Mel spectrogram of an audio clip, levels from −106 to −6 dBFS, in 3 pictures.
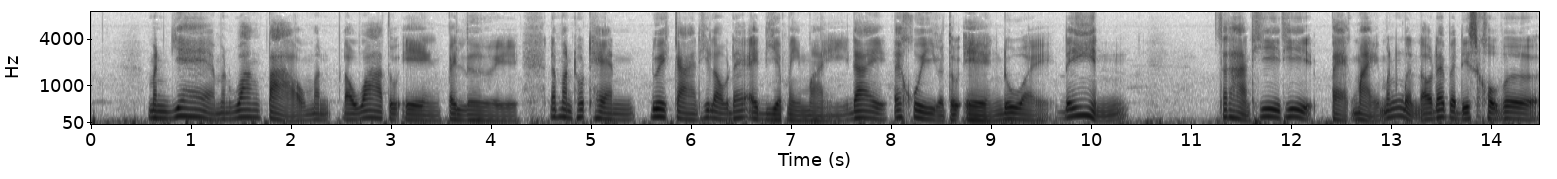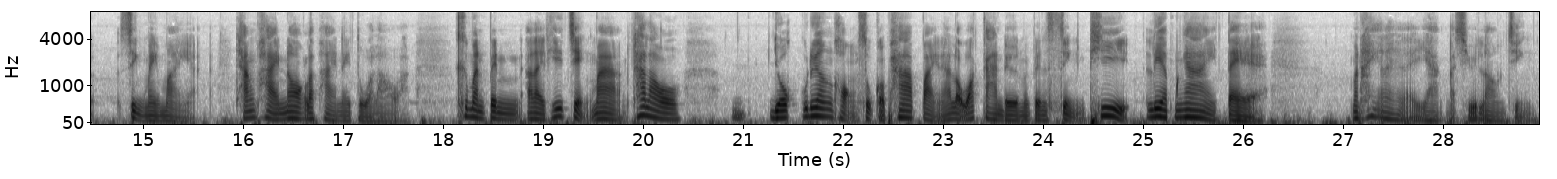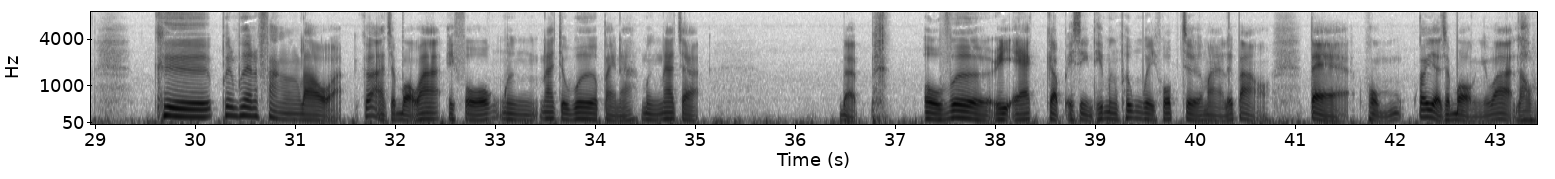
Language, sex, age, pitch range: Thai, male, 20-39, 90-120 Hz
